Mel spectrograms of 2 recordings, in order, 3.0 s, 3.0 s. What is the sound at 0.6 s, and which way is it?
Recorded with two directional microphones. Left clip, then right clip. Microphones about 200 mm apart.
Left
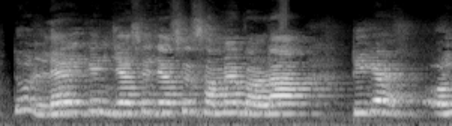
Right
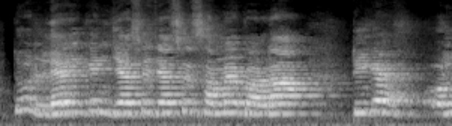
A woman's voice, centre (ahead or behind).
